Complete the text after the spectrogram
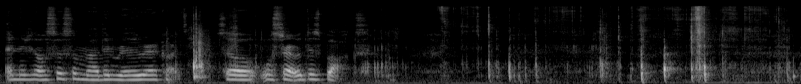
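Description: A cardboard box is picked up and handled.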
